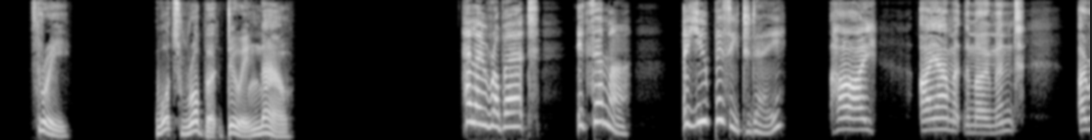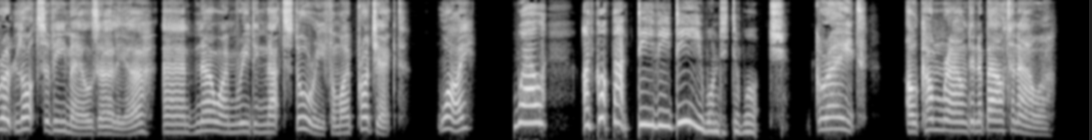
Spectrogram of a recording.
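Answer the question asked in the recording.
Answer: Reading a story for his project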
